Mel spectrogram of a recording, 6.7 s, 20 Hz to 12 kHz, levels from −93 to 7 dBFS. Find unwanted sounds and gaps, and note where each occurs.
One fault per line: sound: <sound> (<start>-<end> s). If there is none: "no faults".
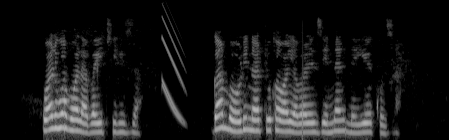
sound: chirp (2.4-2.8 s)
